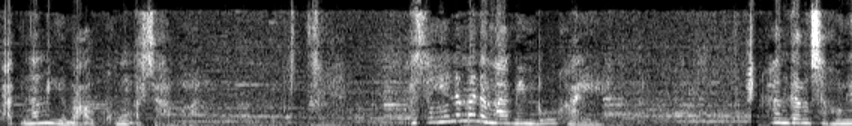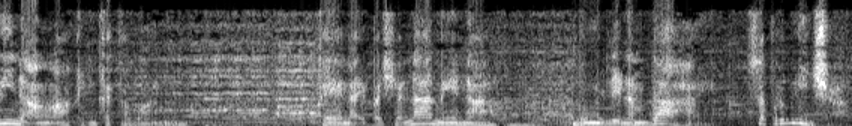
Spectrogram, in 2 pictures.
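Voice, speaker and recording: A woman playing a gentle, frail older widowed mother in a Filipino radio drama, with a creaky voice. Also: lowish voice, sing-song, unhurried, long pauses. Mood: reflective. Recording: music bed behind voice.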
